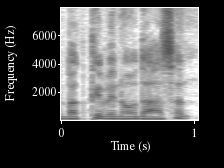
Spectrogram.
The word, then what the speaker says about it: Bhaktivinodasan: that place as the Bhakti Vinod Asan. I visited in 2023. Now it has been renovated by ISKCON Calcutta. Very beautifully they renovated. They say it like Bhaktivinodasan. Still it is said that Bhaktivinodasan.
